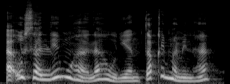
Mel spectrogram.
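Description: A woman's voice: on the high side, sing-song, brisk, darkish tone, husky. A woman voicing a stern male neighborhood chief who talks firmly and scolds, in an audiobook reading. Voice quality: firm, scolding.

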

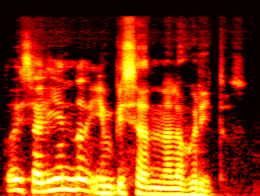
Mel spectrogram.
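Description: A man's voice: on the high side, brisk. A young man with a Rioplatense Spanish accent telling funny anecdotes in a casual, slangy way, laughing as he goes. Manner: laughing, slangy, animated retelling with quoted voices. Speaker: storyteller.

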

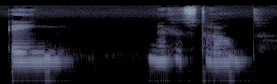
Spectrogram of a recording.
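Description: A woman leading a guided meditation in a soft, breathy voice that often fades towards a whisper, soothing, gentle and unhurried. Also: mid-range voice, level tone. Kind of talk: slow guided meditation narration.

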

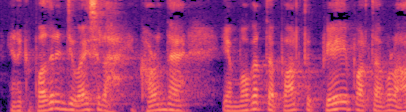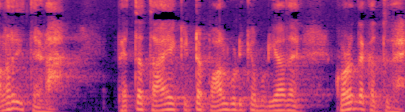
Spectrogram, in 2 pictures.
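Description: A man's voice: medium pitch, lightly acted. Male reader playing a heartbroken old grandmother, defiant and pleading. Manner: pleading and scolding, tearful.

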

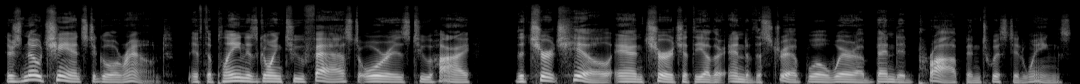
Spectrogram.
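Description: A man narrating a personal story about himself as a father in measured, plainspoken scripted narration. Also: mid-range voice, dry recording, studio quality.

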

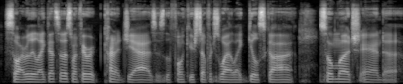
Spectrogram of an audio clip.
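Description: A man's voice: fairly low pitch, level tone, a little fast, gravelly, fairly bright tone, clear, resonant tone, no echo, clean studio sound. Congested man rambling about music. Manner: rambling, swears freely, many restarts. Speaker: podcast co-host. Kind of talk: casual chat about music.

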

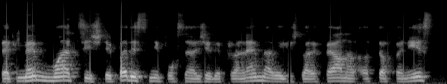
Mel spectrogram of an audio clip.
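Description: Male podcast host with an accent, slightly high voice, a bit slurred, earnest and frank. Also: fast, darkish tone. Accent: non-native-sounding French accent. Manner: earnest, frank, repeats words when starting a thought. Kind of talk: casual podcast conversation.

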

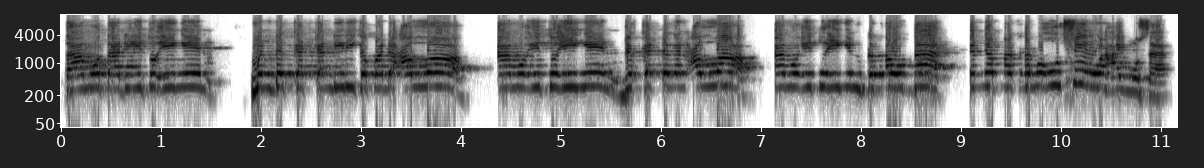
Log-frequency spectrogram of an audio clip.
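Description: Stern archangel, very high and strained, blunt slangy scolding, echoey room. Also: male voice, slow pace, pauses often, bright, forceful tone, heavily acted.

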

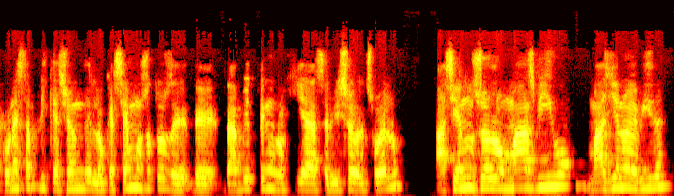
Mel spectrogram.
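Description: A man speaks as a guest in a casual podcast interview. His voice sits a little high, and he talks earnestly, doubling words as he restarts his sentences. The audio is dull and lo-fi. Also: a bit bright.

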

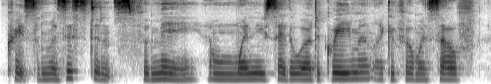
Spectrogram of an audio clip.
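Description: Croaky-voiced woman hosting a talk show. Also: medium pitch, monotone, moderate pace, dark tone. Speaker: podcast host. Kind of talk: conversational interview.

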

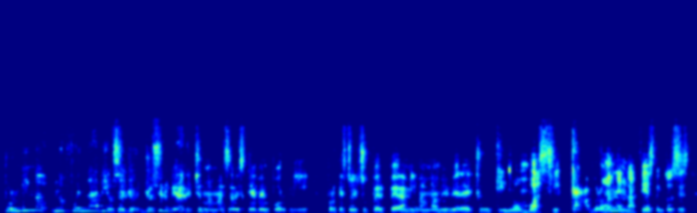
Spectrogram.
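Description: A young woman with a Mexican accent chats casually as a podcast co-host. She tells her stories in a loose, slangy way, full of fillers and restarts, at an ordinary middle pitch. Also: a little fast, hardly any pauses. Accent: Mexican Spanish. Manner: chatty, slangy storytelling with many fillers. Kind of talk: casual chat.

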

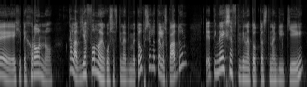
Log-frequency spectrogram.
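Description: A woman's voice: medium pitch, no echo, clean studio sound. A young woman hosting a casual solo podcast, chatty and speaking to her listeners directly with lots of filler phrases. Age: young adult. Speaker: podcast host.

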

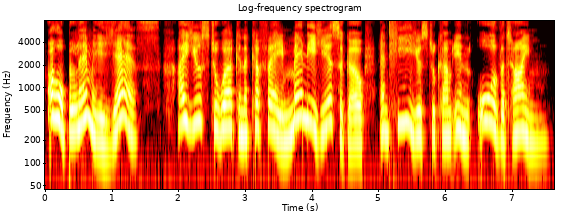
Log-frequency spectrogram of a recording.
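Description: A woman's voice: high voice, takes it slowly, hardly any pauses, dry recording, clean studio sound, pitched above the performer's own voice, full character voice. A woman voicing a chatty, gossipy motherly cook. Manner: gossipy, lively and confiding.

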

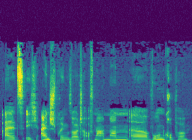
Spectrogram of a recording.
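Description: Casting: woman, low voice, slangy storyteller, casual podcast co-host. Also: measured pace. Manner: animated storytelling, acting out quotes, slangy. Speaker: podcast co-host, care worker.

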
